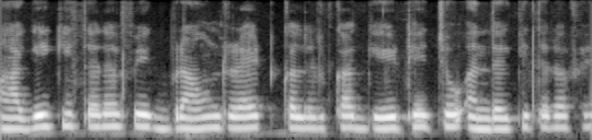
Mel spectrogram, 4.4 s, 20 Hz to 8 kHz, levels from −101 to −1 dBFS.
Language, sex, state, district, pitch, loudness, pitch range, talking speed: Hindi, female, Chhattisgarh, Raipur, 205 Hz, -16 LUFS, 195-215 Hz, 205 wpm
